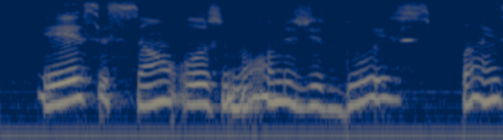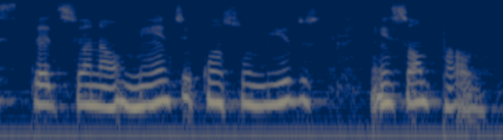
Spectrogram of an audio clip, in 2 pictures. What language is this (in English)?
Portuguese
